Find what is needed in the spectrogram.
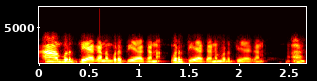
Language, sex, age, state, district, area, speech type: Malayalam, female, 60+, Kerala, Alappuzha, rural, conversation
